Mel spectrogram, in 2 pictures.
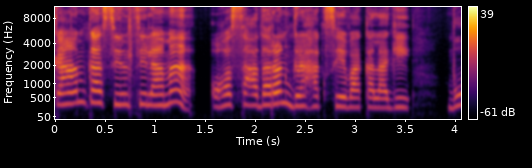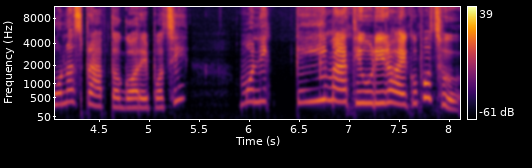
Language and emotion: Nepali, happy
